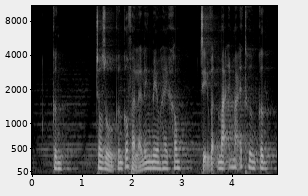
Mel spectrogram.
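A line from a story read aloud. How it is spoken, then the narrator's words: Whisper. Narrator (Vietnamese): thì thầm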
